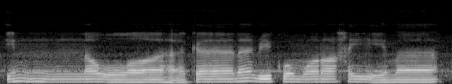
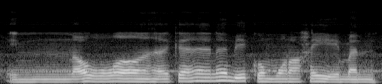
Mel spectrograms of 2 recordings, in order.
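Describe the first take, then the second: First: The last word ends in a long 'a' vowel. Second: The last word ends with an 'an' sound. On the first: The reading stops at this word. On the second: The reading continues into the next word.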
